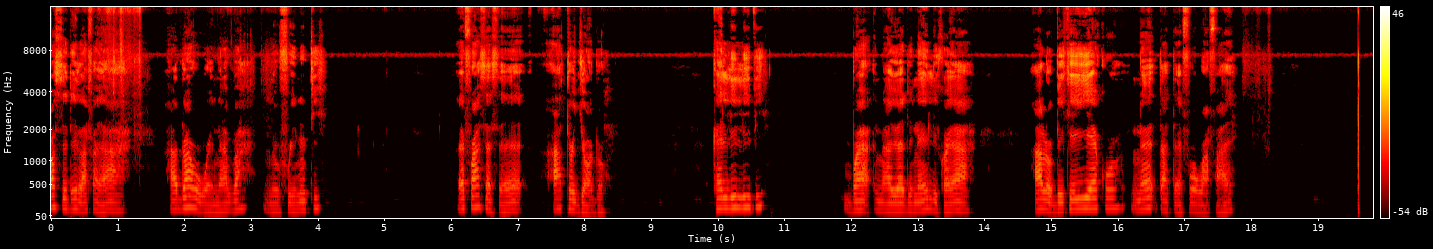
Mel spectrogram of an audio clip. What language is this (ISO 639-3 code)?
kpo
